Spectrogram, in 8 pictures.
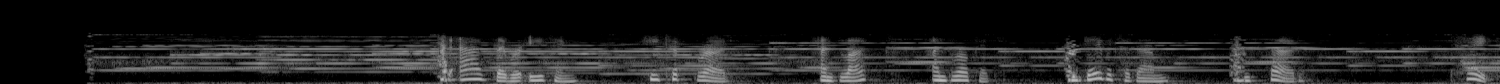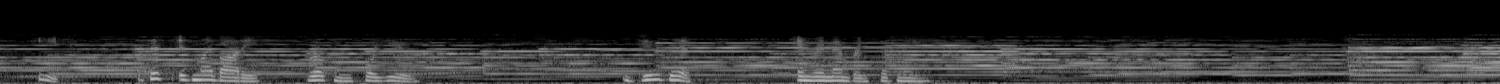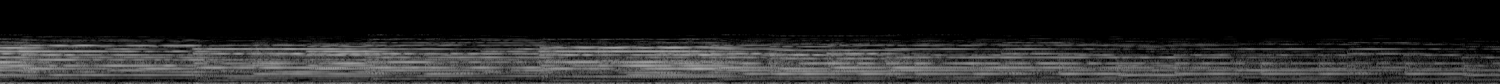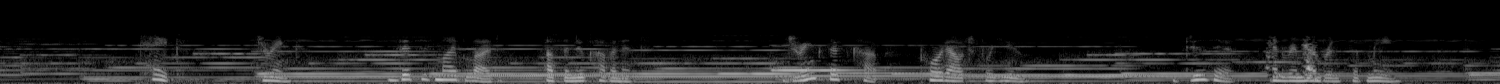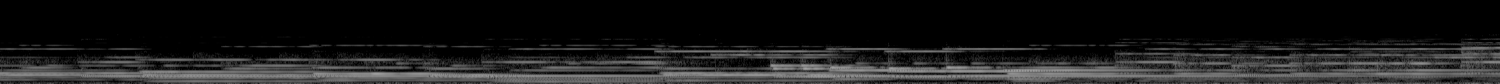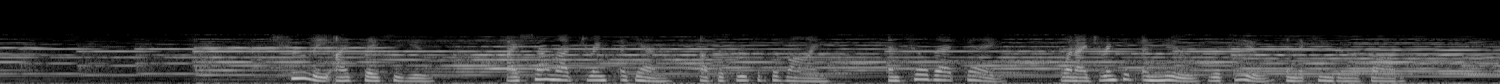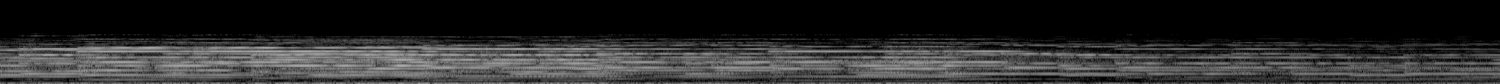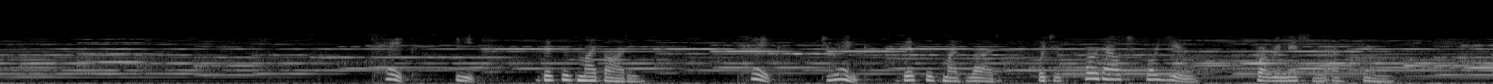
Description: handbell piece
